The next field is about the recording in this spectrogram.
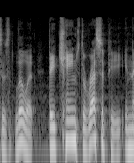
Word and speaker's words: Lillet: And one thing that he talked about is that the Kina Lillet, or I don't know if it's pronounced Lillet. – Probably, oh, it's Lillet, yeah.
